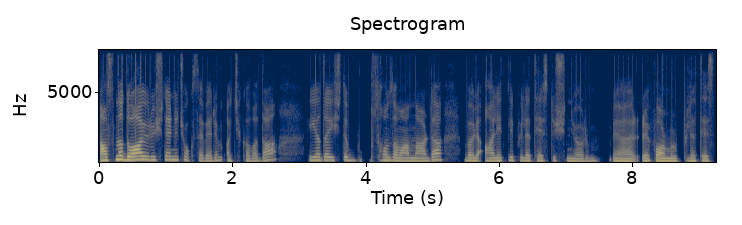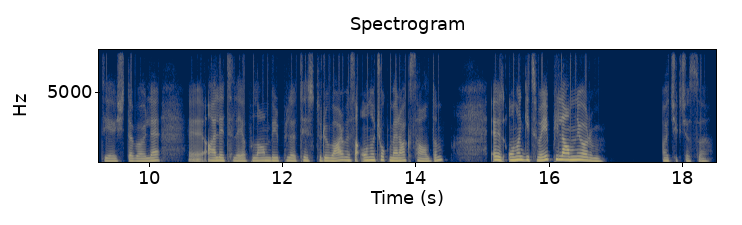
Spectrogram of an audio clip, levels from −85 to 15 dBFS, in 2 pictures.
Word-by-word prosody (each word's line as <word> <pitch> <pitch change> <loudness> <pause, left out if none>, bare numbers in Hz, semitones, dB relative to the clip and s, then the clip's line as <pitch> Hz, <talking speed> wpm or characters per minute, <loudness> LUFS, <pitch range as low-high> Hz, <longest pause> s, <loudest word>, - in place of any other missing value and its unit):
aslında 215 +4 +6
doğa 235 +2 +8
yürüyüşlerini 235 0 -2
çok 225 -2 -9
severim 185 +2 -6
açık 180 +3 -12
havada 190 +8 -5 0.5
ya 215 -1 -2
da, 220 - -2
işte, 215 +1 -4
bu 185 - -10 0.3
son 205 +1 -5
zamanlarda, 180 +2 -2 0.4
böyle, 190 +1 -1
aletli 185 +3 -3
pilates 185 -3 -6
düşünüyorum. 160 0 -6 0.2
Eee, 180 - -2 0.4
reformer 175 -2 +2
pilates 175 -2 -6
diye, 175 -2 -2
işte, 175 +1 -5
böyle, 175 +4 0 0.4
eee, - - -4
aletle 190 -1 +1
yapılan 185 +1 0
bir 190 0 +1
pilates 185 0 -3
türü 190 -1 -1
var. 180 +3 +3
Mesela 205 -3 +1
ona 210 +2 +4
çok 220 -1 -4
merak 185 +1 +3
saldım. 175 +6 -1 0.7
Evet, 230 -4 +5
ona 215 +2 +8
gitmeyi 225 +2 +3
planlıyorum 230 - +6 0.9
açıkçası. 175 -2 -7
190 Hz, 130 wpm, -22 LUFS, 175-215 Hz, 0.9 s, doğa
